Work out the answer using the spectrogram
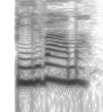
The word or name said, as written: bilvarmer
